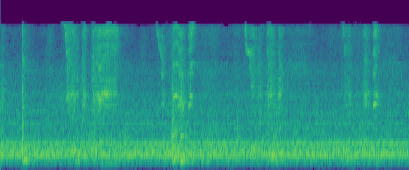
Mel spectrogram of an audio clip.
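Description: A sewer inspection camera's push cable being pulled back through the drain pipe, giving off irregular squeaks and scrapes every second or two over a steady electrical hum from the equipment.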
